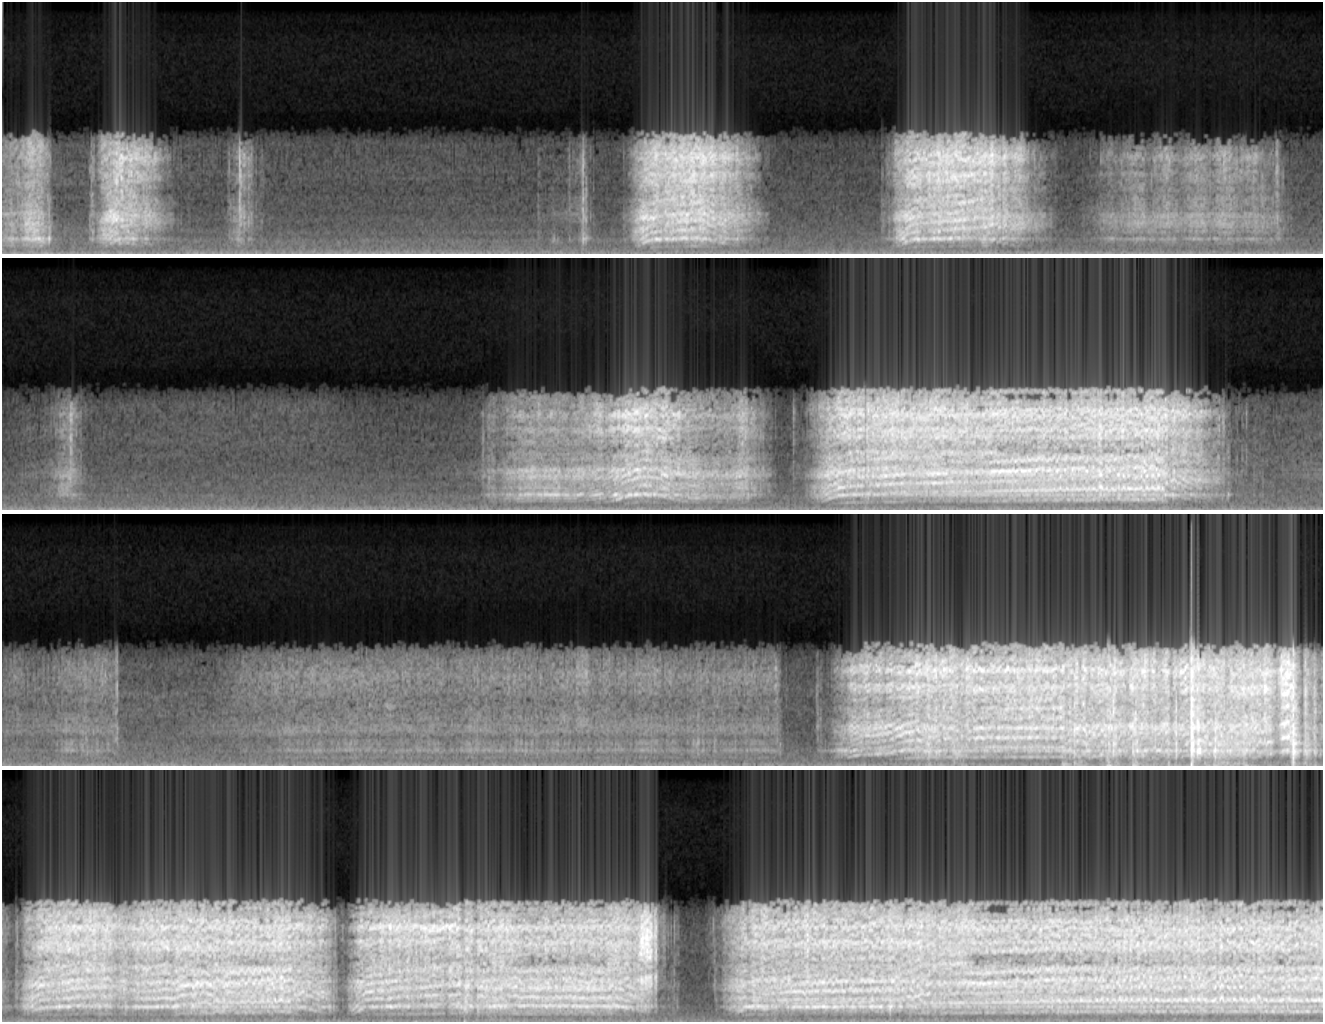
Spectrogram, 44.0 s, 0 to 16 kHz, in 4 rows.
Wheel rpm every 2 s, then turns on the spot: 20, 0, 30, 40, 40, 20, 0, 20, 70, 150, 60, 0, 10, 20, 60, 150, 130, 130, 130, 80, 160, 160.
24-28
